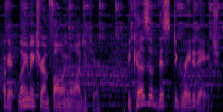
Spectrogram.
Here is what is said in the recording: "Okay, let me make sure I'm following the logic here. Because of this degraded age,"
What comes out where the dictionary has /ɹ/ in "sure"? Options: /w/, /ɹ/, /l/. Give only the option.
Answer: /ɹ/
